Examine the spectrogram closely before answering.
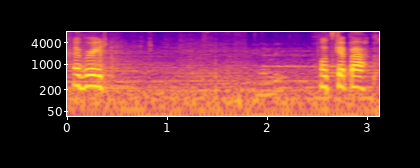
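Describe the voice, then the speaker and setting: A woman's voice: a little high, little pitch movement, slow pace, a little mellow, soft background music. A woman player in a tabletop role-playing game, casually telling the table what her character will do. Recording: clear background noise.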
